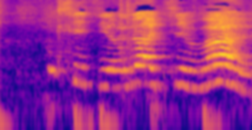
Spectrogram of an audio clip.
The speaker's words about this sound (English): Y'all, we have a visitor. My nephew's in here. What you doing, pumpkin?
